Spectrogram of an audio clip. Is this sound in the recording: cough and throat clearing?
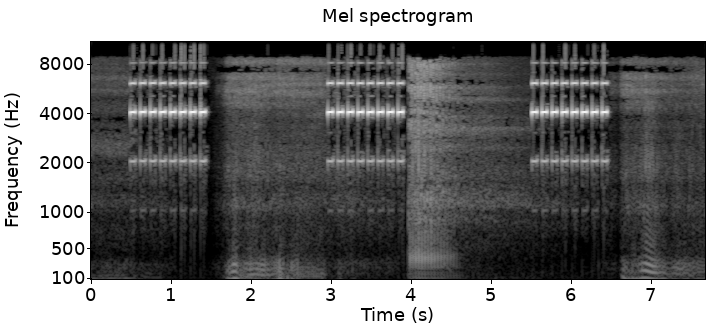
no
